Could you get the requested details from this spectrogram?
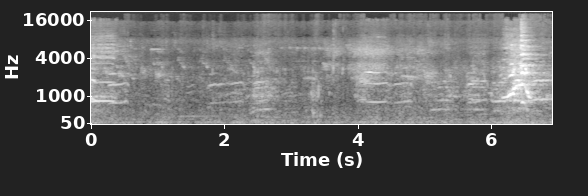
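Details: Ducks in a forest setting making unusual calls: scattered short, nasal, harmonic notes at irregular intervals, mostly faint, with one louder, rougher burst near the end over a low background rumble.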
